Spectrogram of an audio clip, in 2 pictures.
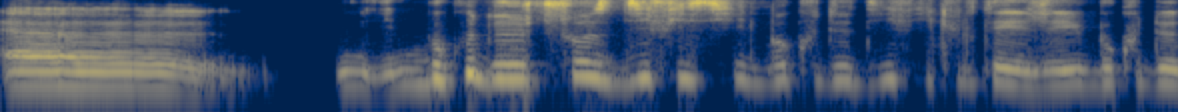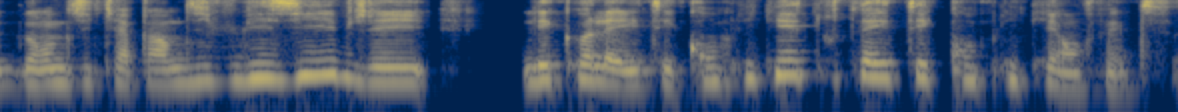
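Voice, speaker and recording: Speaking at a fairly quick pace, a woman has a fairly low pitch with ordinary pitch variation. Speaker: medium and tarot reader. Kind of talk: interview.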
